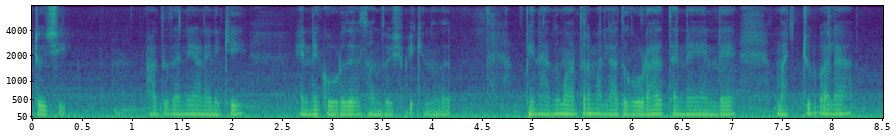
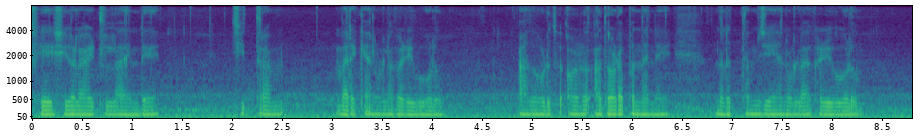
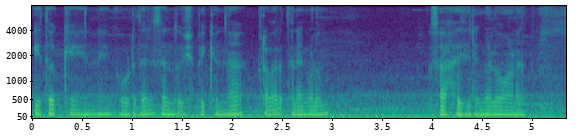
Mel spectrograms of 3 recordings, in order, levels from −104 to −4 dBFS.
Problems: none marked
